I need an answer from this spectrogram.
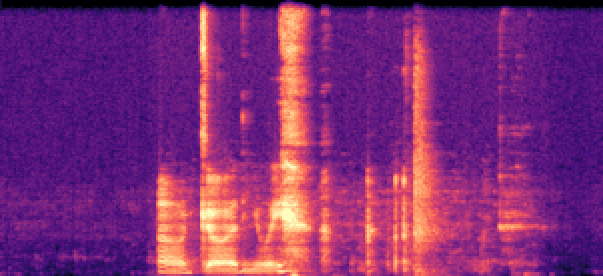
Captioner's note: laughs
